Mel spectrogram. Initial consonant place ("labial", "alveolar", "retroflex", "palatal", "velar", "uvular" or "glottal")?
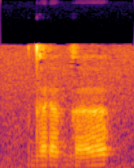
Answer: alveolar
